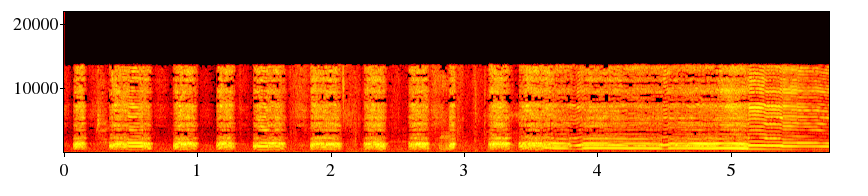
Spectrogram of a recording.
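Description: A chicken clucks in a quick, steady run of short bursts, then a rooster lets out a long, drawn-out crow at the end, both loud with no voices.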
